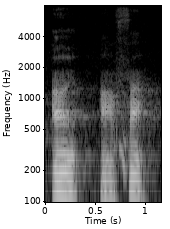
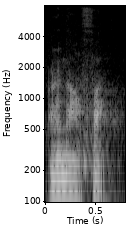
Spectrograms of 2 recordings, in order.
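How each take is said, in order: First: The two words are said without a liaison. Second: The two words are joined with a liaison. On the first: The speaker calls it wrong. "on ne dit pas" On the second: The speaker calls it right. "on dit"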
